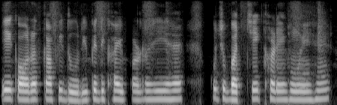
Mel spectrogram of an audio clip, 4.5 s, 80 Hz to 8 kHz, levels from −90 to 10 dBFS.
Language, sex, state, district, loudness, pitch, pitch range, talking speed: Hindi, female, Uttar Pradesh, Lalitpur, -19 LUFS, 195 Hz, 185-200 Hz, 185 wpm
